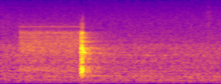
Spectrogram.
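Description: A plastic TV remote control slid briefly across a workbench, then one sharp plastic clack as it is handled against the bench.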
